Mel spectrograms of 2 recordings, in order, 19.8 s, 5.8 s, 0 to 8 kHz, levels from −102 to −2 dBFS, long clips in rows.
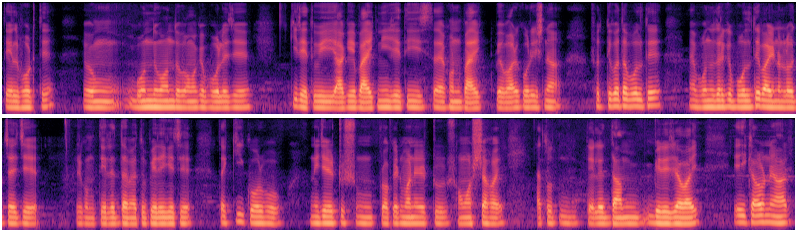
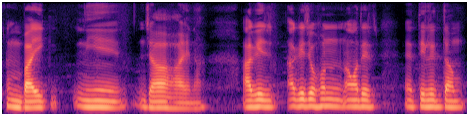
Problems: constant background noise, continuous background conversations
